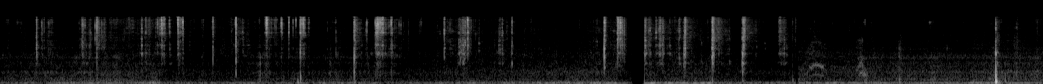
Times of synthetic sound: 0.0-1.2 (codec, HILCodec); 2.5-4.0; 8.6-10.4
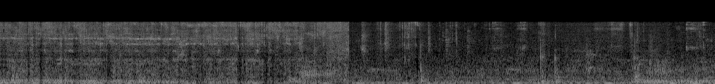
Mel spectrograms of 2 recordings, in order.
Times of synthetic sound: 0.0-4.3 (autoencoder, DAC-VAE); 5.3-6.7

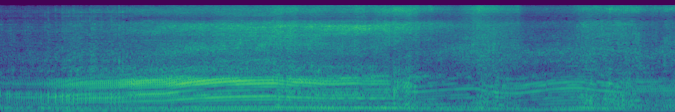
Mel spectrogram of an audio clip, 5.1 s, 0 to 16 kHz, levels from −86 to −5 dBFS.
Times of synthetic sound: 1.0-4.1 (autoencoder, DAC-VAE)

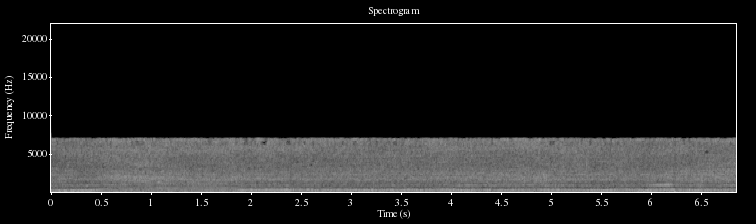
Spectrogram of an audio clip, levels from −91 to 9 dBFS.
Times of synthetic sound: none

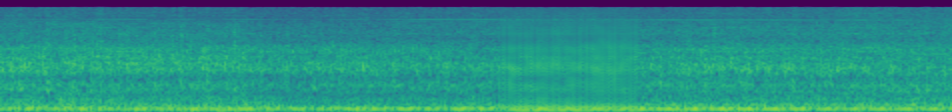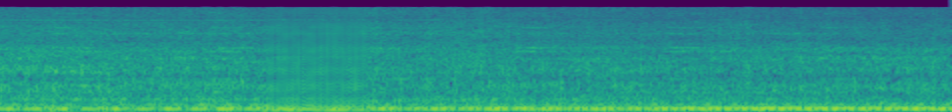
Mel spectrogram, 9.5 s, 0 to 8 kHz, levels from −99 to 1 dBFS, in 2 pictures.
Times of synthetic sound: 2.5-3.2 (vocoder, Vocos); 6.1-6.6

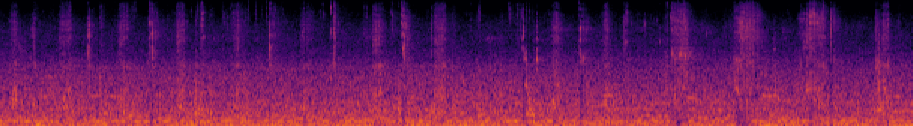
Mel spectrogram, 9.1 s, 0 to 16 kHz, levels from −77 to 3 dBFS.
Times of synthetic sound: none

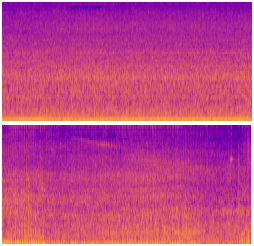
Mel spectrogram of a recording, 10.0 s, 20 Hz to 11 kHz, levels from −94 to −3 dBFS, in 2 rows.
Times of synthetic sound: 0.0-1.4 (vocoder, Vocos); 2.0-10.0

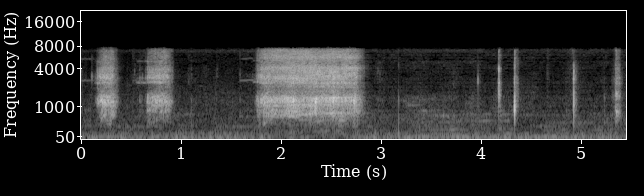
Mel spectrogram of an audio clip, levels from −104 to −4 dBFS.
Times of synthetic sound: 1.9-5.5 (codec, SNAC)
